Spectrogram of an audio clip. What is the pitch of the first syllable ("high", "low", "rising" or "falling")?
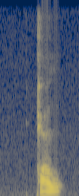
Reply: high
